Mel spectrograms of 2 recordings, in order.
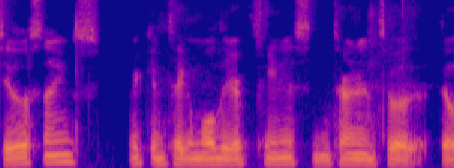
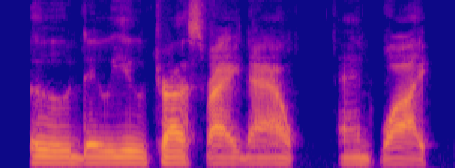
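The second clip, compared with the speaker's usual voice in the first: very slow, flat robotic monotone, word by word, tuneless. Asking the next interview question like Stephen Hawking, Stephen Hawking voice. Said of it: "I'm gonna ask the next question like Stephen Hawking".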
